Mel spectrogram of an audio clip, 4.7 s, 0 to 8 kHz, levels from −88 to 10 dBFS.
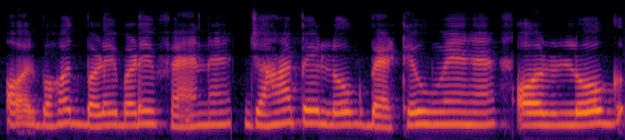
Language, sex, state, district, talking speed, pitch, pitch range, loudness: Hindi, female, Bihar, Samastipur, 180 wpm, 230 Hz, 220-240 Hz, -24 LUFS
